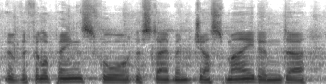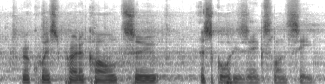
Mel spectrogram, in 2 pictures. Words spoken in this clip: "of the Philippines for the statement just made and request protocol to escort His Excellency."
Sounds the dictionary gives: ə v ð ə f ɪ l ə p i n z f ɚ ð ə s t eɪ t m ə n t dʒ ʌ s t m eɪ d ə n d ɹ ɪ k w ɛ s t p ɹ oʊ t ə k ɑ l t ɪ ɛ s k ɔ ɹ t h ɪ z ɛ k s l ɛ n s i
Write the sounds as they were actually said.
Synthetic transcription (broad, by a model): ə v ð ə f ɪ l ə p i n z f ɚ ð ə s t eɪ t m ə n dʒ ʌ s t m eɪ d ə n ɹ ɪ k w ɛ s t p ɹ oʊ t ə k ɑ l t ɪ ɛ s k ɔ ɹ t h ɪ z ɛ k s l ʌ n s i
